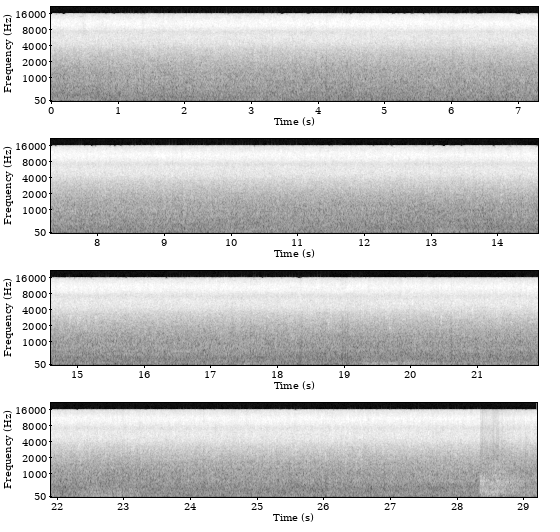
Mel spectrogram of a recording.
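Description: Heavy thunderstorm downpour: a steady, dense hiss of rain falling on pavement and roofs. A brief low rumble comes about two-thirds of the way in, and a short louder burst near the end.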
